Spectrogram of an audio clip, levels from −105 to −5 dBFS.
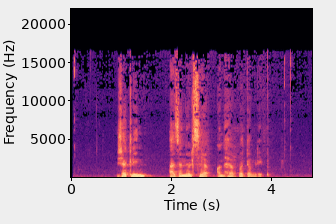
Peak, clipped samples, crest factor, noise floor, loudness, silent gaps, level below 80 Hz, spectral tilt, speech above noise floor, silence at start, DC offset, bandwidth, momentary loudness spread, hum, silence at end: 0 dBFS; under 0.1%; 18 dB; -51 dBFS; -16 LUFS; none; -46 dBFS; -4.5 dB/octave; 35 dB; 0.9 s; under 0.1%; 17 kHz; 17 LU; none; 0.85 s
